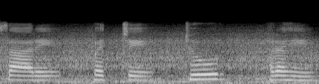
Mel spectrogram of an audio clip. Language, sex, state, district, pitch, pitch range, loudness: Hindi, female, Chandigarh, Chandigarh, 205 Hz, 195-230 Hz, -15 LUFS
